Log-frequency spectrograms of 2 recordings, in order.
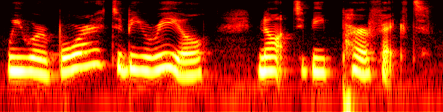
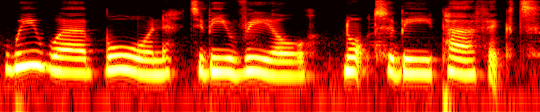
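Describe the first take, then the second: First: It is spoken in an American accent. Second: It is spoken in a British accent.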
